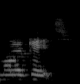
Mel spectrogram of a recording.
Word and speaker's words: mortgage: please give me the pronunciation of the word in american english mortgage that is right the answer is mortgage moving on to participant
